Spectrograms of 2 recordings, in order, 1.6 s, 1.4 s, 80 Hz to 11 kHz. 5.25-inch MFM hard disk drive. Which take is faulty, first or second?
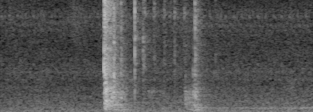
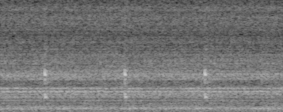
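first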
